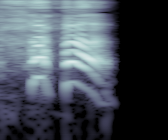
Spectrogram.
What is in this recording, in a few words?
Battle Shout; Kasumi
